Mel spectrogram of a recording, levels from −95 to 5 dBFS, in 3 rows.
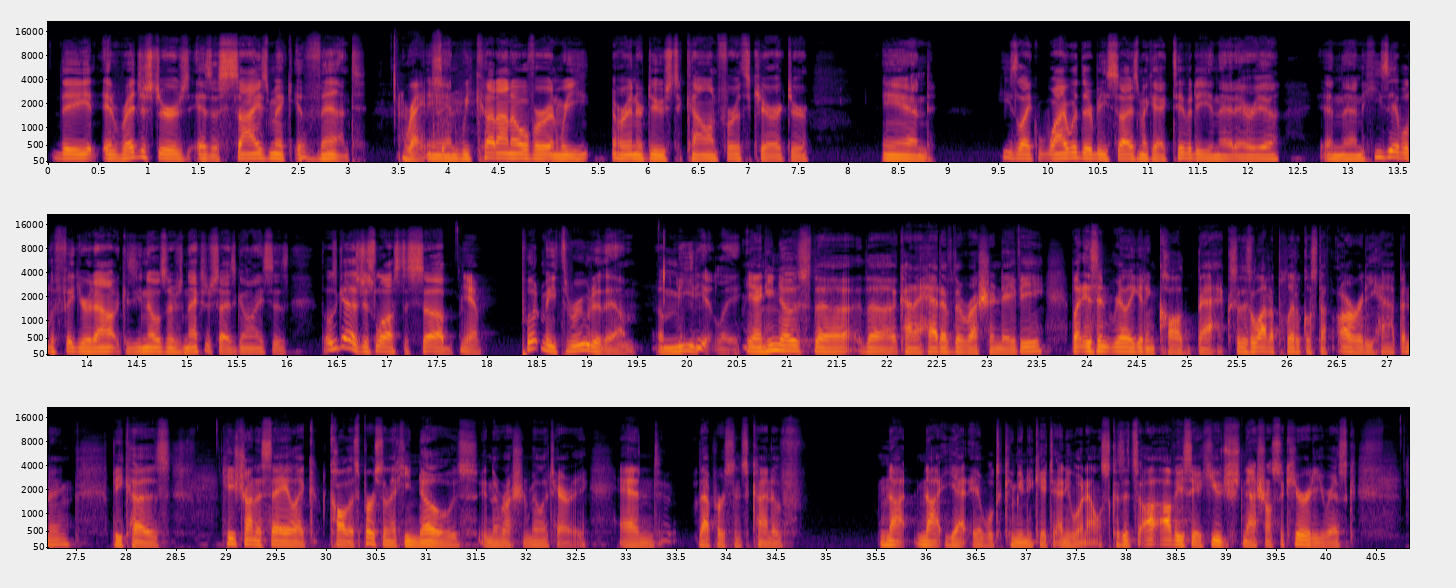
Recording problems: none

